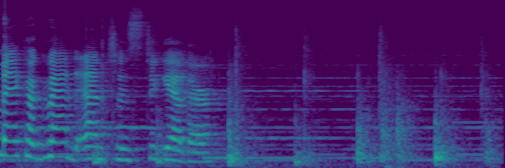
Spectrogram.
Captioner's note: footsteps coming down the stairs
